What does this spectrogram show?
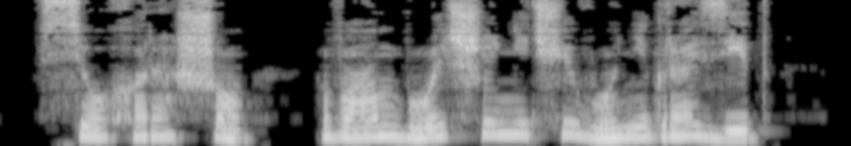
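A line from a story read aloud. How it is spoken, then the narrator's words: Whispered. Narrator (Russian): Джейд шепнув ему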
